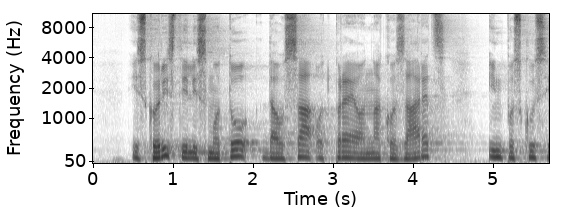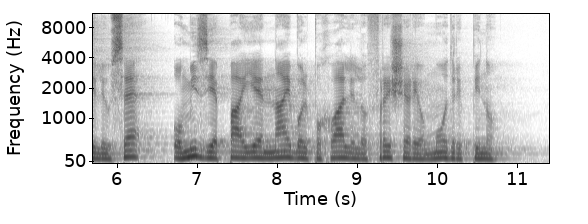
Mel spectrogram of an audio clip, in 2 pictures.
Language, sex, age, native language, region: Slovenian, male, 30-49, Slovenian, Savinja region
